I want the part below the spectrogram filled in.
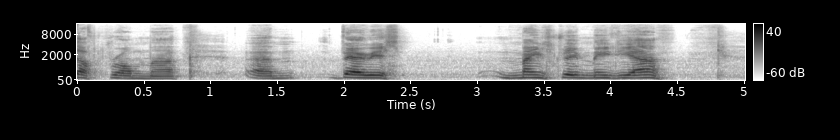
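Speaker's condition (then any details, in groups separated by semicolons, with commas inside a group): Cerebral palsy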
